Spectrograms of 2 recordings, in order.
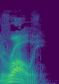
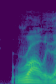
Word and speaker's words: Raleigh: I said, Raleigh. And then the conversation continues. Santiago's like, phonetically, like I said, you remember the pitcher, Raleigh Fingers? Raleigh, that's it.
